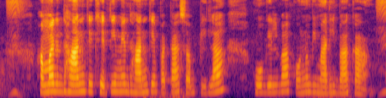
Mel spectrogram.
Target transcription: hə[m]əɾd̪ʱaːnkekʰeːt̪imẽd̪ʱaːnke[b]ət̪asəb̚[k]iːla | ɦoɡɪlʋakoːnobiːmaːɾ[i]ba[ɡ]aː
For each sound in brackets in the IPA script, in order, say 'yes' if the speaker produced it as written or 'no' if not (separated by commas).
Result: yes, no, no, yes, no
